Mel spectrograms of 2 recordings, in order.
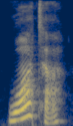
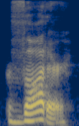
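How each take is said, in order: First: The final er sound is left out. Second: The first sound is v instead of w. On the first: "They're not making that er sound" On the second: "They're saying v instead of w"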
